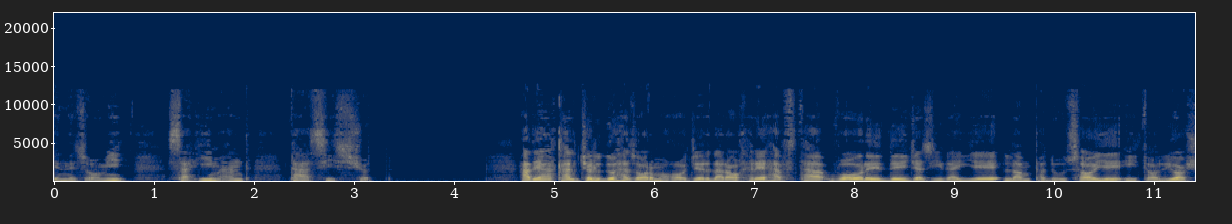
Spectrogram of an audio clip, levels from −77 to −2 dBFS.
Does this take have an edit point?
no; 0 cuts

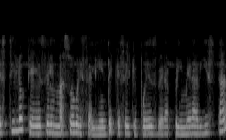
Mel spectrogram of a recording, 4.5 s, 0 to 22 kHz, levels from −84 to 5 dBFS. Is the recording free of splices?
yes; 0 cuts

